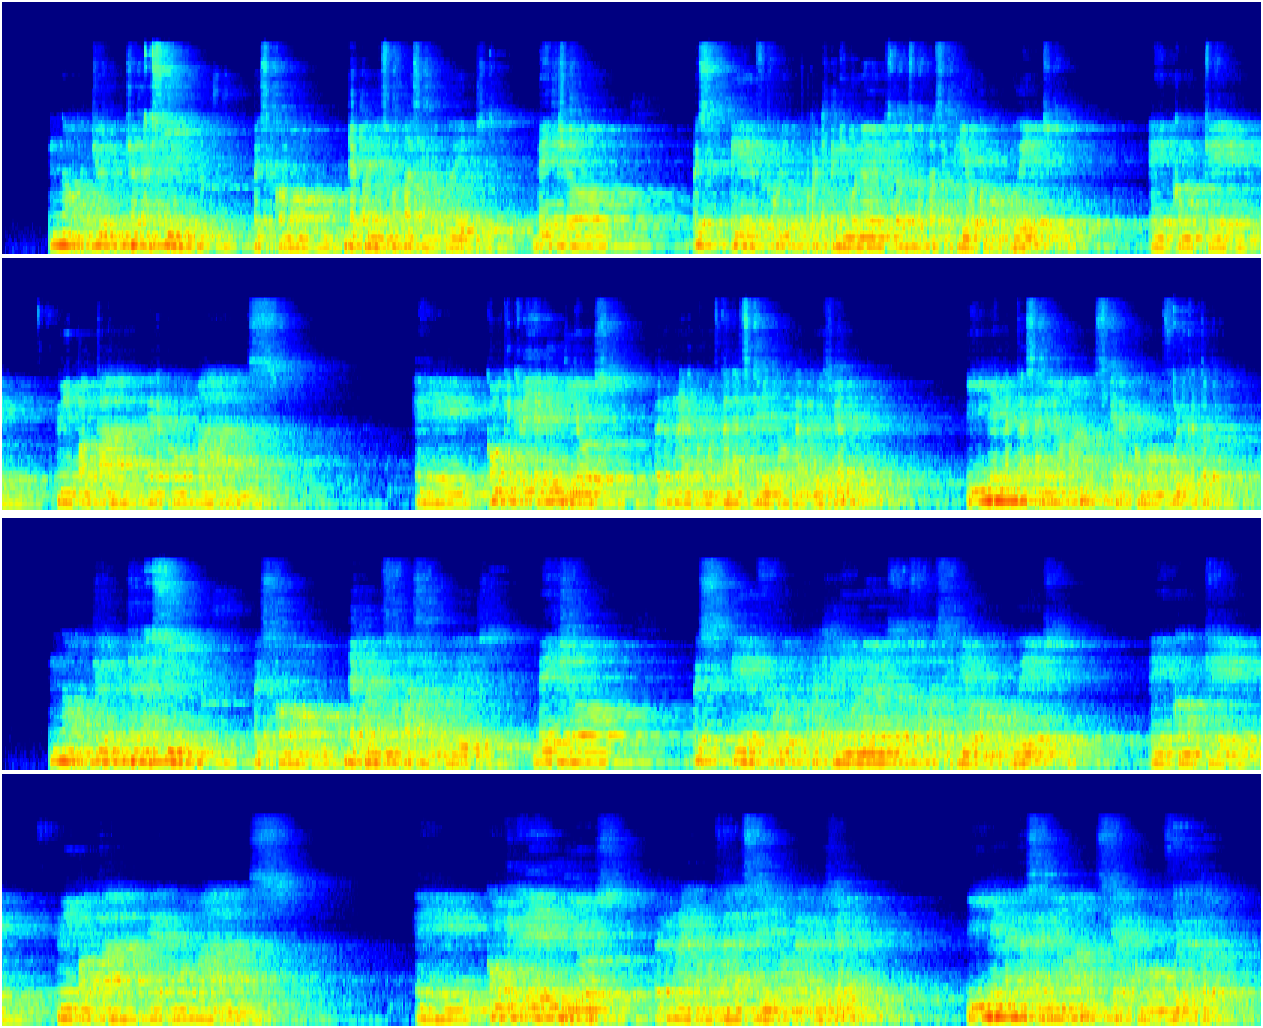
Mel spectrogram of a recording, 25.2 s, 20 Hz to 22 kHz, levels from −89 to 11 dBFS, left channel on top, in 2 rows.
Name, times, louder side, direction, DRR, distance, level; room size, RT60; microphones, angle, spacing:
voice 1, 0.5-2.0 2.5-4.8 5.3-6.1 6.9-10.5 11.5-12.5 13.1-15.3 16.7-18.7 19.1-21.1 22.2-24.6, right 1 dB, 70° left, -5 dB, 6.9 m, -20 dB
28.0 x 19.0 x 5.3 m, 2.5 s
head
